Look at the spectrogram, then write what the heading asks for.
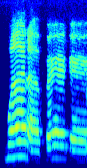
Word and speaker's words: Whataburger: come get your taxes can you please say it right what a burger come over here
